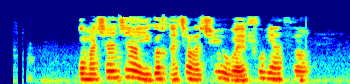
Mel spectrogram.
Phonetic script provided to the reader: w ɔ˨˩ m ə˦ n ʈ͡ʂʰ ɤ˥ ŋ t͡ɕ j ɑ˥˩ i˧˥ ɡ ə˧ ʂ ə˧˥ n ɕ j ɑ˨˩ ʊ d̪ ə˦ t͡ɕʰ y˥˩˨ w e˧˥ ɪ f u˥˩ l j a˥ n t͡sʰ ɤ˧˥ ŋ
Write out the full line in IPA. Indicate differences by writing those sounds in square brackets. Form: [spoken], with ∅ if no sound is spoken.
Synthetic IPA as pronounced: w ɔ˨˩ m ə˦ n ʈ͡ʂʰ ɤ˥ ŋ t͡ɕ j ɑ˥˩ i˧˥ ɡ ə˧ [x] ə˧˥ n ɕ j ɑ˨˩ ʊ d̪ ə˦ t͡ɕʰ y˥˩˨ w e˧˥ ɪ f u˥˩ l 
